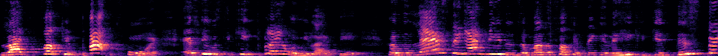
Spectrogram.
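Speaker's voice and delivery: normal talking voice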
